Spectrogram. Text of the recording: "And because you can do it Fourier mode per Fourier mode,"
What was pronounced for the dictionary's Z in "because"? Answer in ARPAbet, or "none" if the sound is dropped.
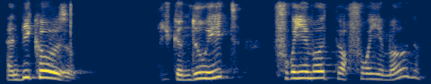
Z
